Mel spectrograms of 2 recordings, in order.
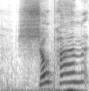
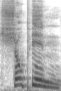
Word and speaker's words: Chopin: little bag little Chopin Chopin it's almost bug me that it's pronounced like an a when it's an i but show pin sounds awful Hokkaido where boys are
